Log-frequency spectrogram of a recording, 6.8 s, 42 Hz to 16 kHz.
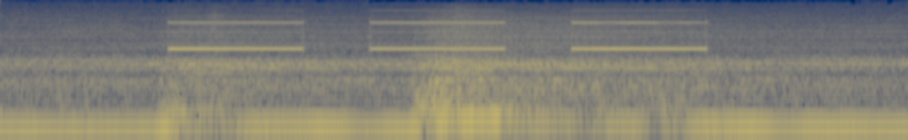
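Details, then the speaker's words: Skoda Fabia Monte Carlo with 58,258 miles, listed as a non-runner from Copart, at first start. Low, steady idle rumble with three long beeps over it. It was a bit sappy at first but now holds an even, healthy idle. "of course it starts it's a bit so it was a bit sappy were in it but listen to that now this sounds great"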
